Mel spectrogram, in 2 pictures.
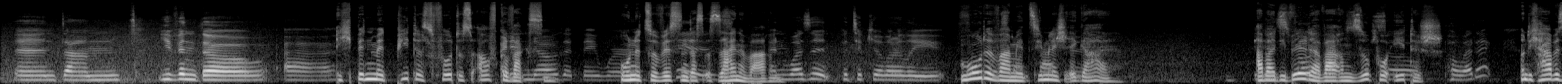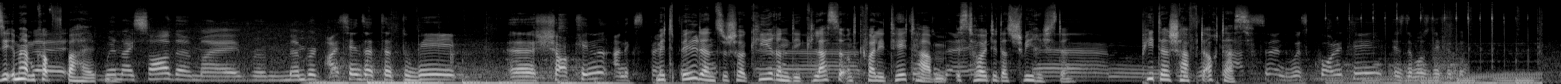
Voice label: vo doku; lindbergh

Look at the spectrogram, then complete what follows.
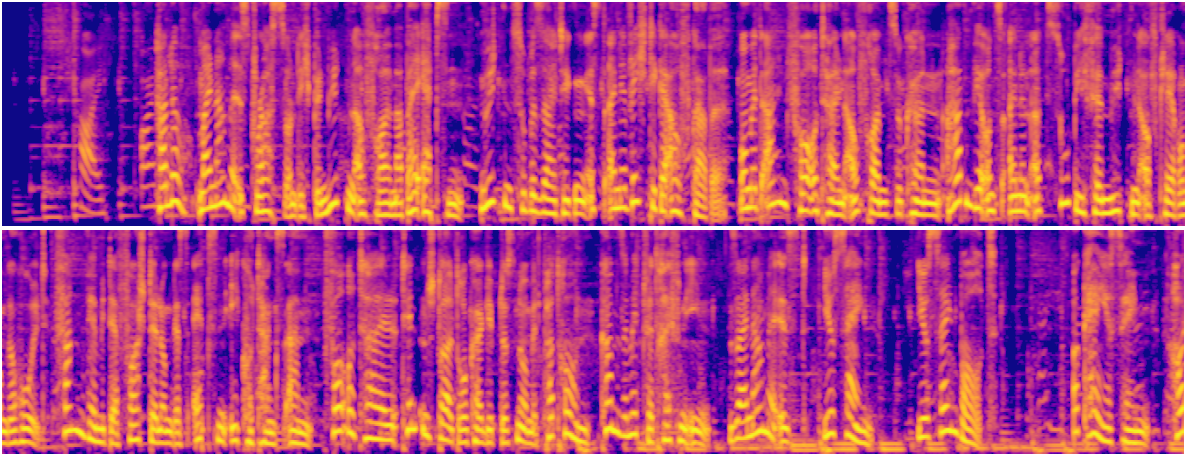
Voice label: produktvideo dynamisch temperamentvoll; epson

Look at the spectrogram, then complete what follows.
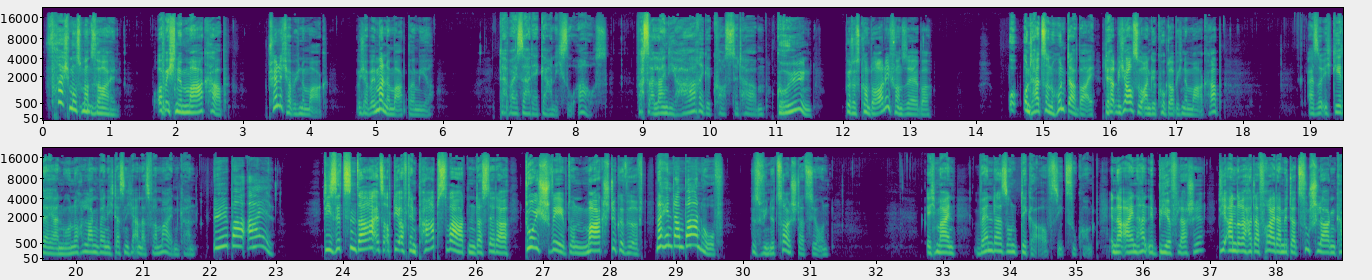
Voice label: personnage norddeutsch

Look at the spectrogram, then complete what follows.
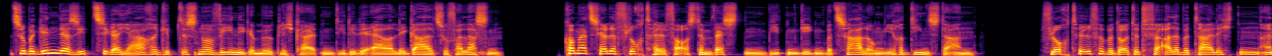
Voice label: audioguide berlinermauer

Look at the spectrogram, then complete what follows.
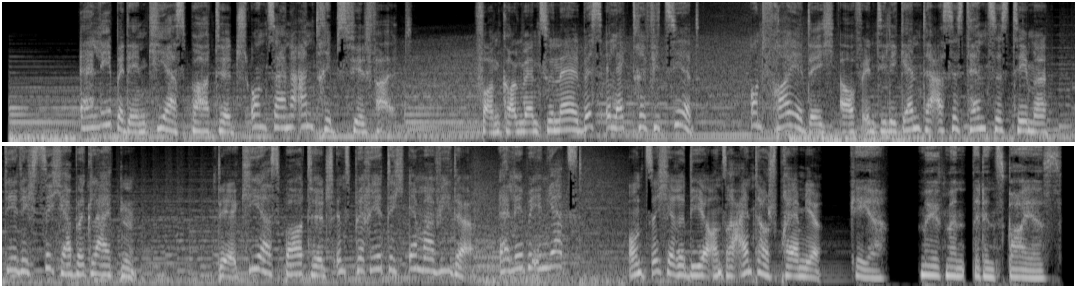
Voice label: werbung; kia

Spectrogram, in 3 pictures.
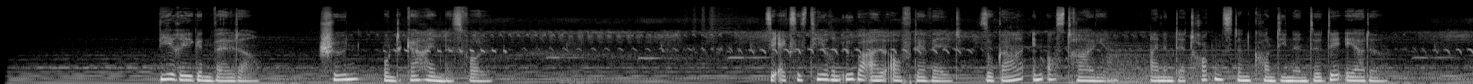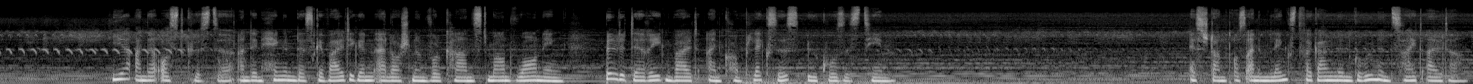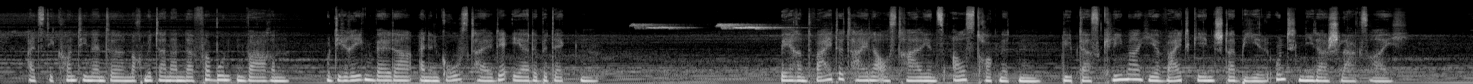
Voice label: doku neutral

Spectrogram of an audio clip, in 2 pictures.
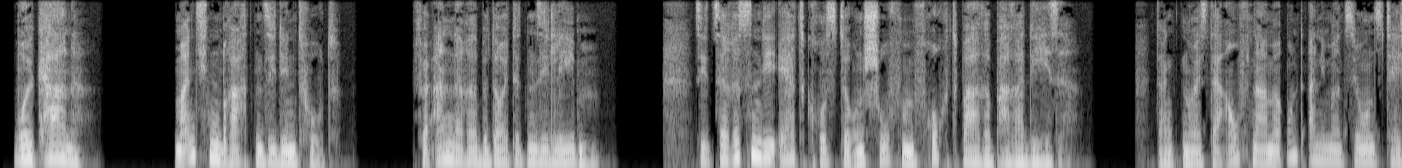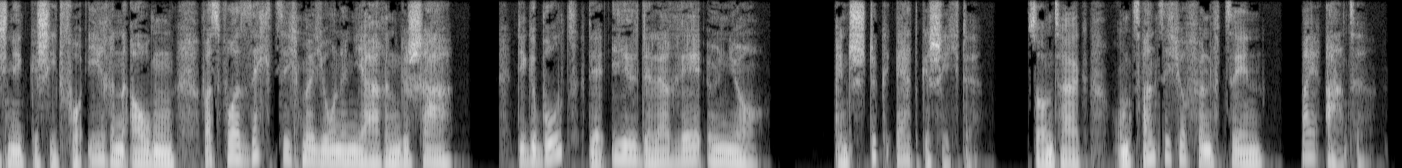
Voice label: Teaser Dokumentation

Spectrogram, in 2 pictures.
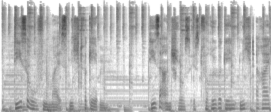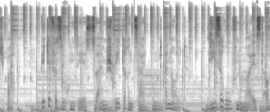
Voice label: Telefonansage

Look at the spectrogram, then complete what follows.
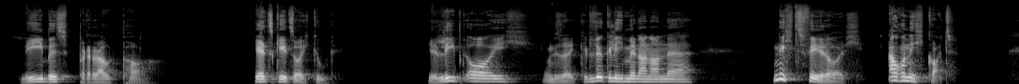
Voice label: norddeutsch monolog; das kalte kind; Muttersprache Deutsch

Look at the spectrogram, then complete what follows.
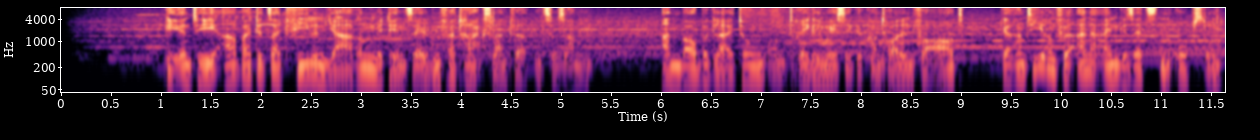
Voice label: doku deutsch

